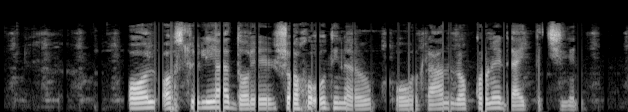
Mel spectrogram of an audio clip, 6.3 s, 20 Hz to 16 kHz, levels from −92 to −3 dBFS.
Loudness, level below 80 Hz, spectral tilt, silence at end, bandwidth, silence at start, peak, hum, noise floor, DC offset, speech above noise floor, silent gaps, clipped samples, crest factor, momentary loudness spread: -23 LUFS; -56 dBFS; -4 dB/octave; 0.35 s; 7.8 kHz; 0.45 s; -4 dBFS; none; -53 dBFS; under 0.1%; 30 dB; none; under 0.1%; 20 dB; 9 LU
